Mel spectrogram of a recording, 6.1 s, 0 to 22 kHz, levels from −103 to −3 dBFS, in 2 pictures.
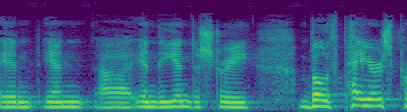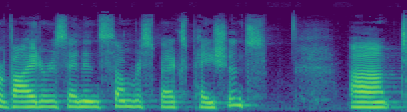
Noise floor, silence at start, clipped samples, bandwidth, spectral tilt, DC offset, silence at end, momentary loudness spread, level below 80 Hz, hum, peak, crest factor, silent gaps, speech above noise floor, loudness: -52 dBFS; 0 s; under 0.1%; 12.5 kHz; -5 dB/octave; under 0.1%; 0 s; 8 LU; -74 dBFS; none; -4 dBFS; 20 dB; none; 28 dB; -24 LUFS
